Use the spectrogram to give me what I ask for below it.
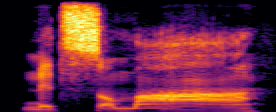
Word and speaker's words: Midsommar: So let's start with Midsommar, right? That's how you pronounce it.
